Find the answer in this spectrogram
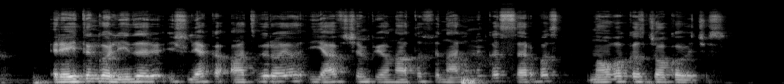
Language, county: Lithuanian, Kaunas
